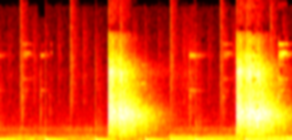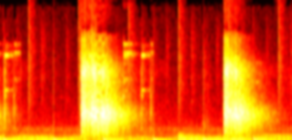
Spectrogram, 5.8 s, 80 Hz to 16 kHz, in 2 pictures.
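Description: Video game gunfire played through Sony WF-C500 earbuds: a steady rhythm of sharp shots, roughly five per second, with four louder bright bursts layered on top, close and loud, with no talking.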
